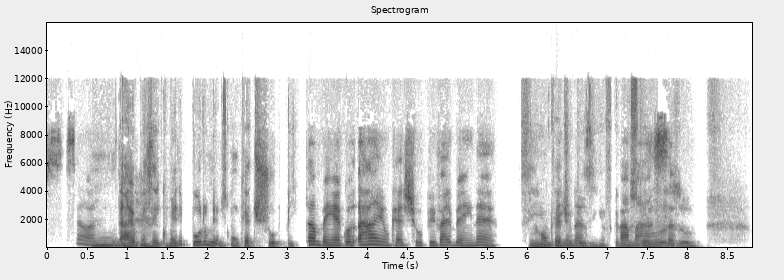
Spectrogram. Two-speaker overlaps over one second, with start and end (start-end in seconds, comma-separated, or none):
6.1-7.9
